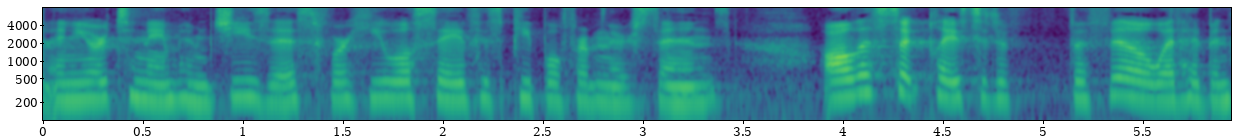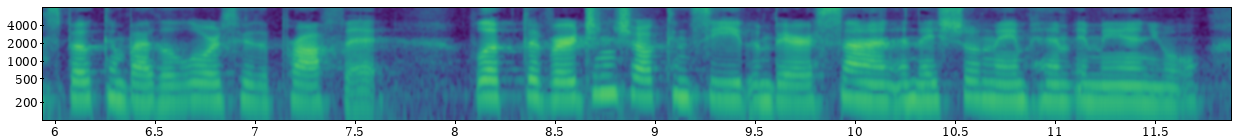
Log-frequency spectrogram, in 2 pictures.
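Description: A woman reading a passage of scripture aloud in a clear, plain storytelling manner. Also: medium pitch, bright, forceful tone. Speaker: scripture reader.

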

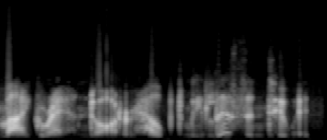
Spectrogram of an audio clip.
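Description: A woman's voice: lowish voice, very animated, normal speed, dry recording. A woman playing a doting, blunt old lady leaving a folksy voicemail over a telephone line in an audio drama. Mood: sweet, confiding. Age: older. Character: sweet-talking, foul-mouthed old lady caller. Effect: telephone voicemail filter, bleeps. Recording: noisy, band-limited telephone voicemail.

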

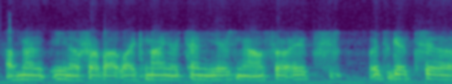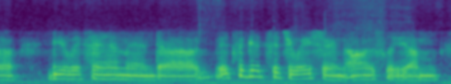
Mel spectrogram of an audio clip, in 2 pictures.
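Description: A man's voice: medium pitch, fairly even intonation, measured pace, narrow, tinny audio. A young man gives casual, hesitant interview answers as a seminarian guest over a remote call. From Nigeria. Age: young adult.

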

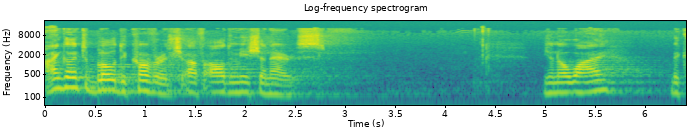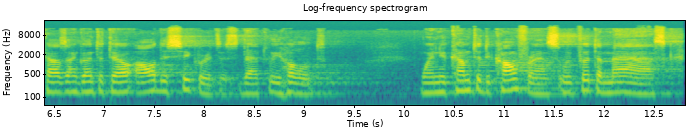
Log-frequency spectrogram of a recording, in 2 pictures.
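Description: A man with a South American accent, a non-native English speaker, preaching as a guest missionary in a halting way, repeating phrases for emphasis. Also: a little high, a little mellow. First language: not English. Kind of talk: sermon. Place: large hall or church, speaking to an audience. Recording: long hall reverb over PA system.

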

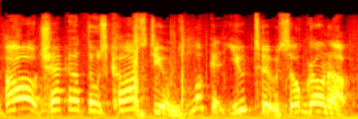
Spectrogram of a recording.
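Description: A man's voice: very high voice, very animated, a little slow, background noise, heavily acted. A man playing a protective, nerdy, dry-witted dad in a sitcom. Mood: fond.

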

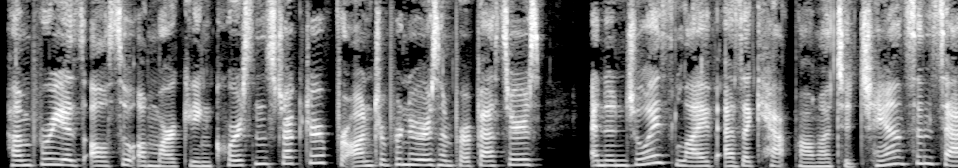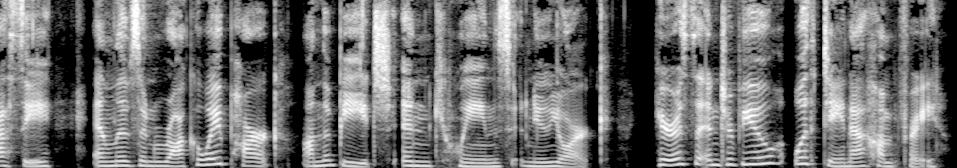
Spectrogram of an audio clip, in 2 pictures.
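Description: A woman hosting an interview, reading a guest introduction and asking polite, measured questions. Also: mid-range voice, animated. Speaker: interview host.

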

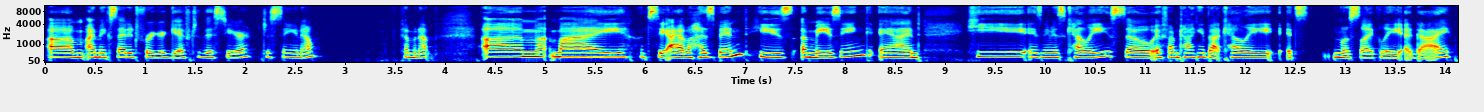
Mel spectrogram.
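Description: A woman in her late twenties talks as a podcast co-host. Her pitch is average for a woman, and her delivery is casual, chatty and playful. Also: little pitch movement, a little slow. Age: late 20s. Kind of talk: casual chat.

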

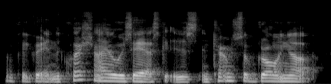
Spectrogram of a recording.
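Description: A man's voice: medium pitch, quick pace, creaky. A man, hosting an interview in a casual, conversational style. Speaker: interview host.

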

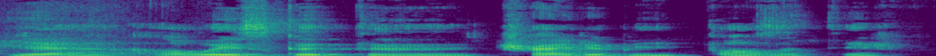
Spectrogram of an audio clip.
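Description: A man's voice: medium pitch, level tone, moderate pace, a bit bright. A man from Singapore, an artist guest in a casual interview, speaking thoughtfully and hesitantly with many fillers.

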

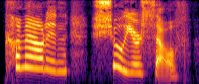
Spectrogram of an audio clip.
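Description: A woman voicing a curious, excitable young girl who exclaims and asks eager questions in a children's story. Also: extremely high pitch, takes it slowly, dry recording, clean studio sound, voice pushed up, heavily acted. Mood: startled.

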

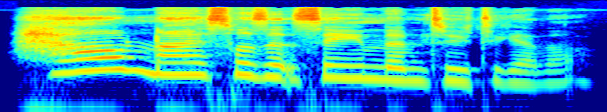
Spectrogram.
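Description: A woman's voice: high voice, sing-song, normal speed. A young woman co-hosting a podcast, chatting casually about a TV show, laughing often and using lots of fillers. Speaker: podcast co-host.

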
